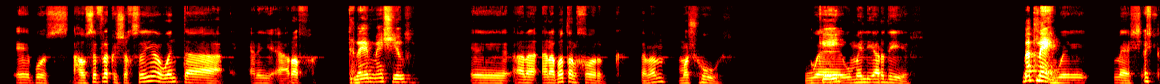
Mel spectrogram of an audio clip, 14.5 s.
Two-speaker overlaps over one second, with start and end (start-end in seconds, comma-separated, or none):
none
